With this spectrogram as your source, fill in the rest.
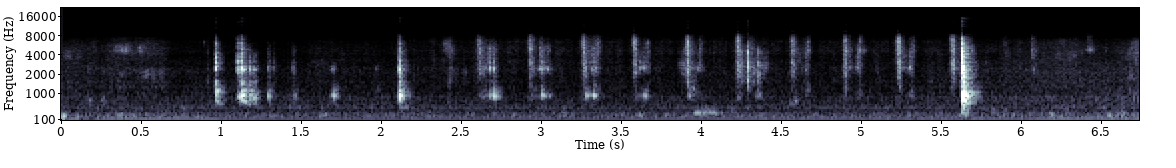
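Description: A screwdriver scrapes and clicks in quick, repeated strokes against a hard plate.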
